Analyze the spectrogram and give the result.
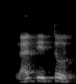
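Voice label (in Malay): "latitud", Malay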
